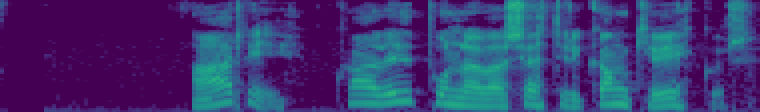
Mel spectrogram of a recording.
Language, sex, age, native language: Icelandic, male, 40-49, Icelandic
